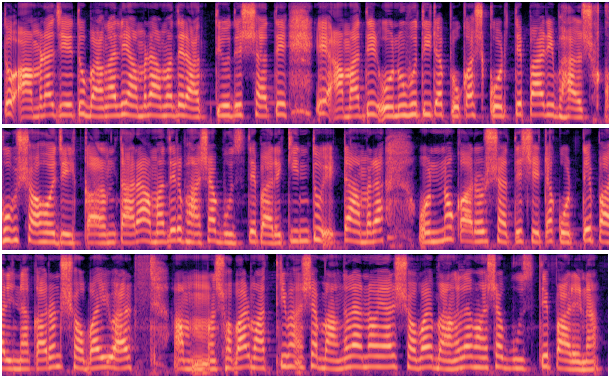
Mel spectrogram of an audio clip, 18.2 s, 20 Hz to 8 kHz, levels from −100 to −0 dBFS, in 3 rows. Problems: background sounds at intervals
